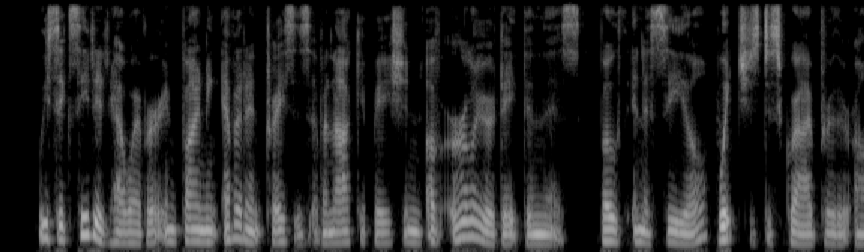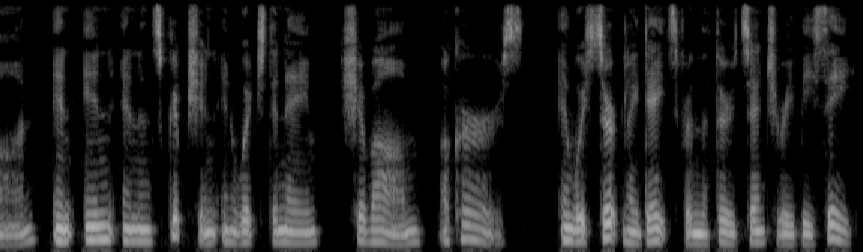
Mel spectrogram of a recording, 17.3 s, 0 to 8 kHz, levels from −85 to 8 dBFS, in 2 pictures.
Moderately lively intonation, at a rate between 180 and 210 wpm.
No: average, 4.1 semitones; average, 150 wpm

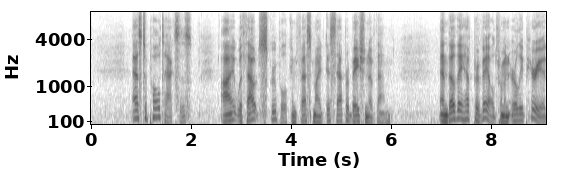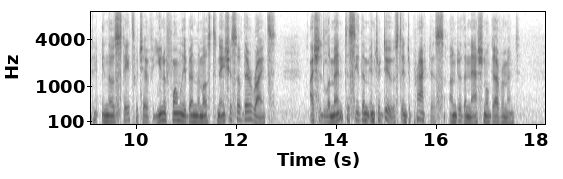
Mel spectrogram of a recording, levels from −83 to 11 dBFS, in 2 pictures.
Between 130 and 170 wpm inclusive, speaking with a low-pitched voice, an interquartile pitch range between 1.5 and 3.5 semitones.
No: average, 155 wpm; low, 110 Hz; average, 4.2 semitones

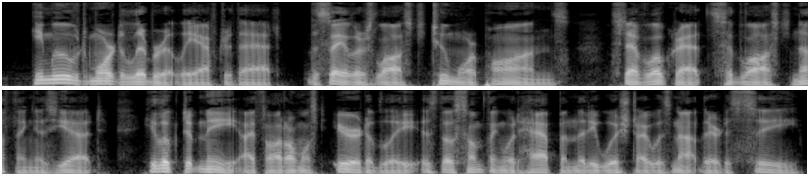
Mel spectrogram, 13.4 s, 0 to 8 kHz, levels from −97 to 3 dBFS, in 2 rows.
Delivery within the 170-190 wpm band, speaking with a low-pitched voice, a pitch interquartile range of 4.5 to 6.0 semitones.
Yes: average, 180 wpm; very low, 75 Hz; average, 4.8 semitones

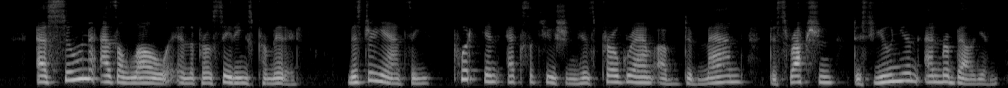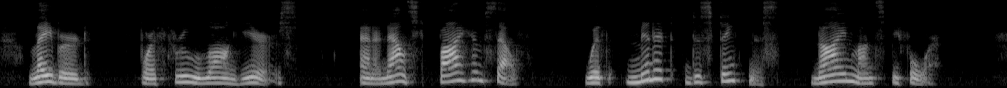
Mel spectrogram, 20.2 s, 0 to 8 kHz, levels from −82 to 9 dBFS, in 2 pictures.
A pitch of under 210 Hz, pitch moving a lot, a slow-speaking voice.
No: high, 190 Hz; average, 4.0 semitones; slow, 110 wpm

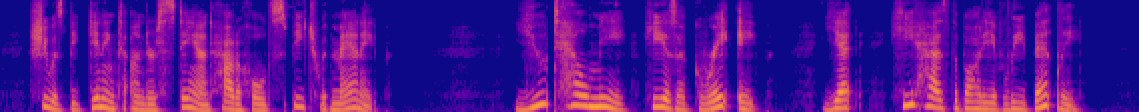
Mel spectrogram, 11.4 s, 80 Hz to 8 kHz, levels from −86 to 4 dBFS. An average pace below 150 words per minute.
Yes: average, 140 wpm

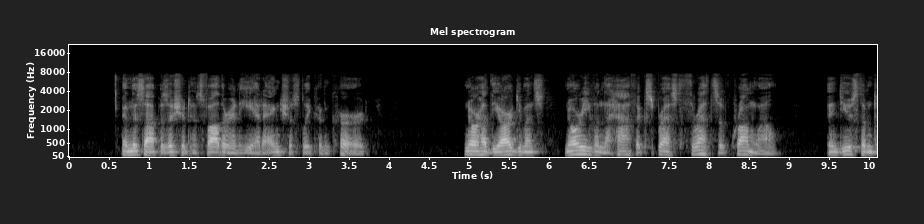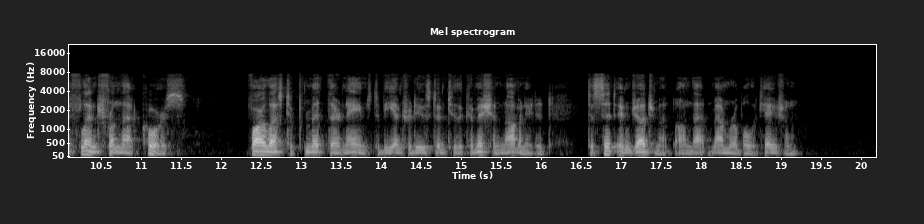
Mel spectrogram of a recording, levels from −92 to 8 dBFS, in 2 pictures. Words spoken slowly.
No: average, 150 wpm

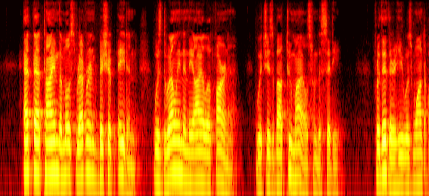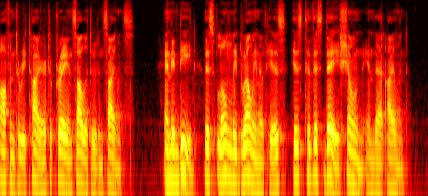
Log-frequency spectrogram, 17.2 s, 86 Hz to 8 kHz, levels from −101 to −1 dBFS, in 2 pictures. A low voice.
Yes: low, 120 Hz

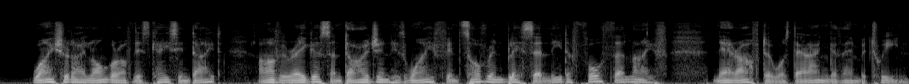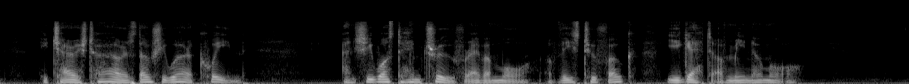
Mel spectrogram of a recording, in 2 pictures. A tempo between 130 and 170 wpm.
No: average, 180 wpm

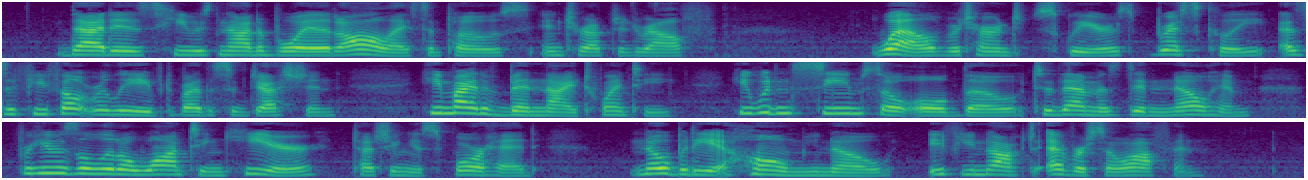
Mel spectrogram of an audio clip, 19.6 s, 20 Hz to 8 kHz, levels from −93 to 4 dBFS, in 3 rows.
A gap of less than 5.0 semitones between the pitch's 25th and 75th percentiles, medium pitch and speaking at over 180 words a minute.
No: average, 3.9 semitones; high, 200 Hz; average, 195 wpm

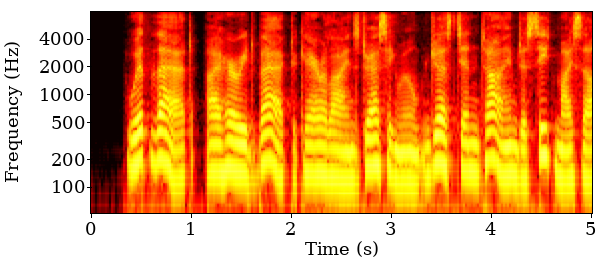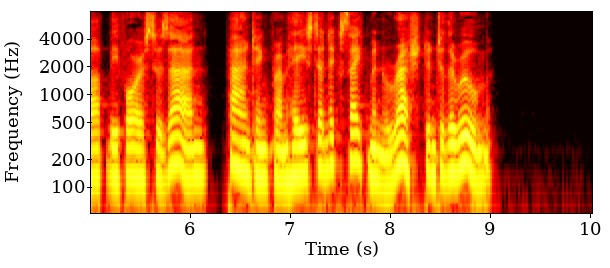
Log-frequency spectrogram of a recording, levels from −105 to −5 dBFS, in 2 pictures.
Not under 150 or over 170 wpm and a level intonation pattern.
No: average, 155 wpm; average, 4.9 semitones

